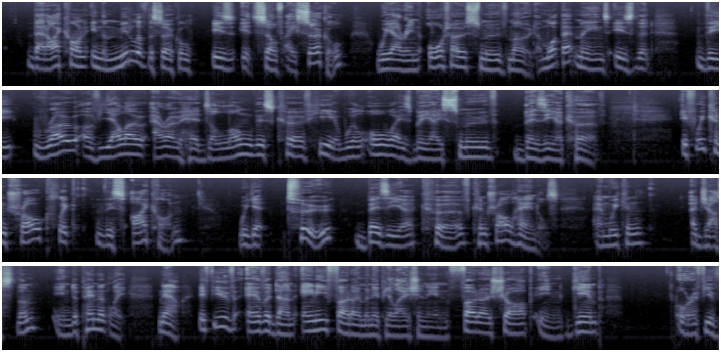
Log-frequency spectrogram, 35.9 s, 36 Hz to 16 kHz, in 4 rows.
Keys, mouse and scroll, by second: 18.9 ctrl+click, 20.6-26.2 drag, 27.7-29.9 drag.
